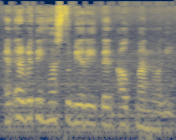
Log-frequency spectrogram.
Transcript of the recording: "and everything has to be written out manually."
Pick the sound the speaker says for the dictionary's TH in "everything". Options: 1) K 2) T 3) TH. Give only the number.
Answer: 2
